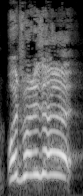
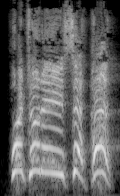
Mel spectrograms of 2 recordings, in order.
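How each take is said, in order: First: The words are rolled together into one word. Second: The words are said separately with breaks.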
